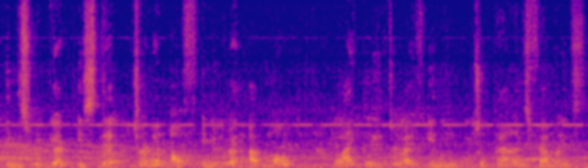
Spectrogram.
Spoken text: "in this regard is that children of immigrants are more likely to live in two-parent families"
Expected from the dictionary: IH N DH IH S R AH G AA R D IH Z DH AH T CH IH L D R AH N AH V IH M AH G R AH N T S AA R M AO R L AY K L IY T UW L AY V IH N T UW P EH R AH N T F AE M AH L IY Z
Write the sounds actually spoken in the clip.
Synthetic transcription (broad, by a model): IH N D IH S R AH G AA R D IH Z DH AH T CH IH L D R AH N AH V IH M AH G R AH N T AA R M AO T L AY K L IY T UW L AY F IH N T UW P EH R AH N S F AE M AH L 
